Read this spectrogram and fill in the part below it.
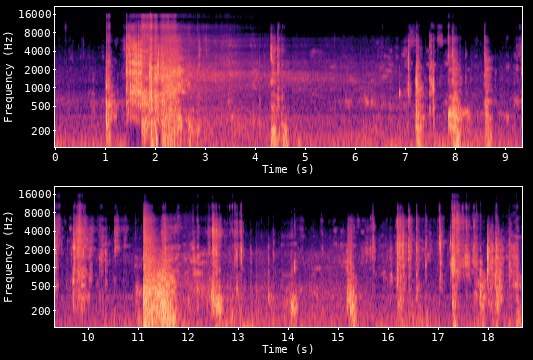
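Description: A skateboard clacks and snaps against the ground.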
